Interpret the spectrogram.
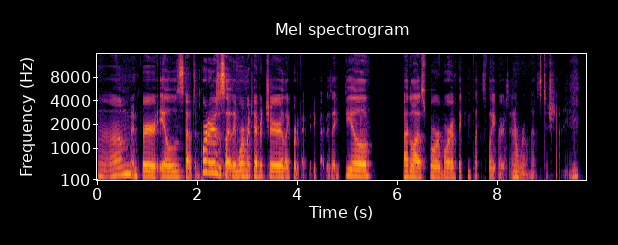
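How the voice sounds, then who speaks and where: A woman's voice: fairly low pitch, moderate pace, a little mellow. A woman co-hosting a podcast in an informal chat, partly reading from notes and thinking aloud. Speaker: podcast co-host.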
